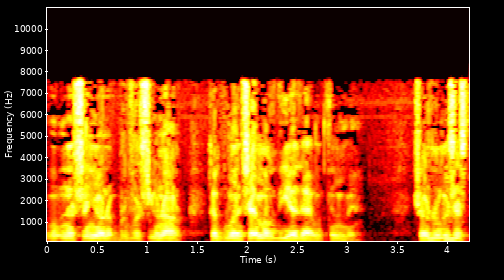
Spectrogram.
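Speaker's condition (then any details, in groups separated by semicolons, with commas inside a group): Parkinson's disease; Cert Tenis Taula with Àrea Bàsica de Salut de l'Escala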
